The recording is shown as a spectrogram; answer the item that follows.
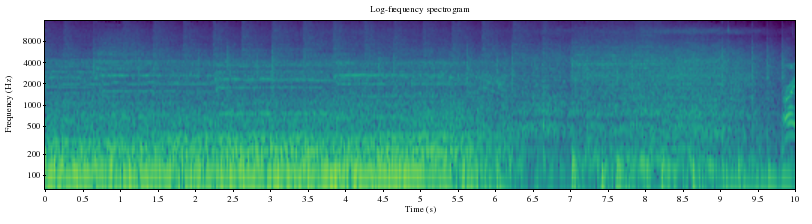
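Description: Background music laid over a bass boat's outboard motor running at speed across the water. The low engine drone drops away about six seconds in.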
